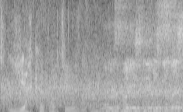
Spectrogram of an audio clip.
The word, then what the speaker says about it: Iacovetti: It's Iacovetti, I think I said Lakovici. It's because the way it's spelt, or the way it looks like it's spelt, it's not. It's Iacovetti.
